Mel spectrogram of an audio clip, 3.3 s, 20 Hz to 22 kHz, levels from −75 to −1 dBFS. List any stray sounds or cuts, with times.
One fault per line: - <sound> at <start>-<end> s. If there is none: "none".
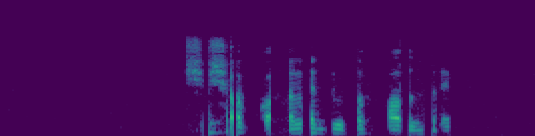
- dropout at 1.7-1.8 s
